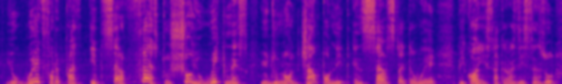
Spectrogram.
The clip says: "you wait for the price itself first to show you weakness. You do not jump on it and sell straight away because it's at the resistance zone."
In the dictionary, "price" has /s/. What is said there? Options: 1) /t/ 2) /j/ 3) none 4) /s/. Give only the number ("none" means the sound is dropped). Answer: 4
